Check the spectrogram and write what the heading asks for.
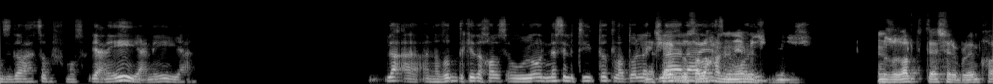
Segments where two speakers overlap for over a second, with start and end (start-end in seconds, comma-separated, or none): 6.5-7.7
